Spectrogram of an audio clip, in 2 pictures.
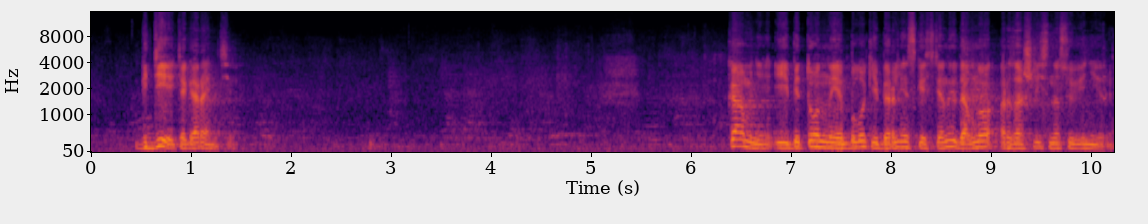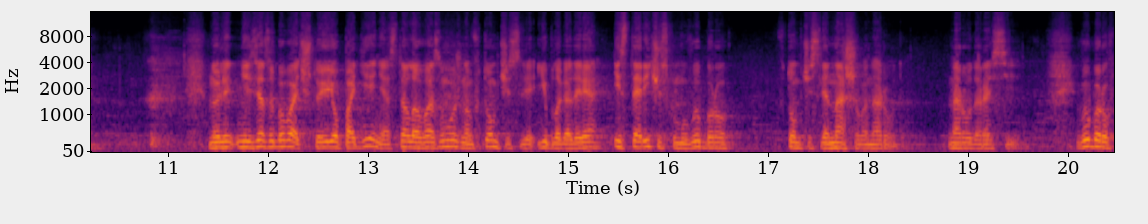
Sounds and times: Narration, monologue: 0:00.0 - 0:01.7, 0:05.0 - 0:20.4
Male speech, man speaking: 0:00.4 - 0:01.6, 0:06.4 - 0:10.4, 0:11.4 - 0:20.4.

